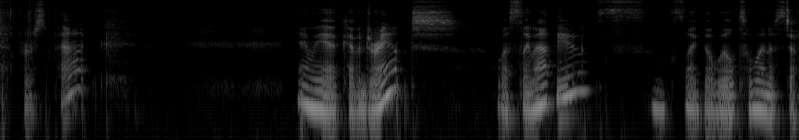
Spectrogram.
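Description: Trading cards slide against each other.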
